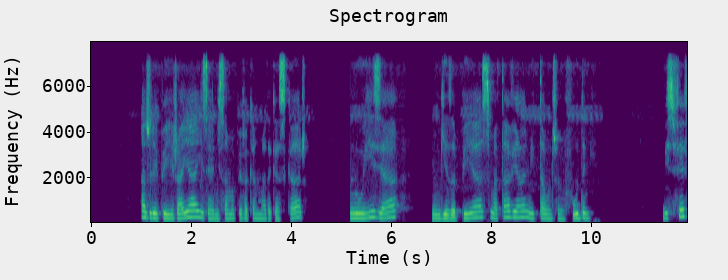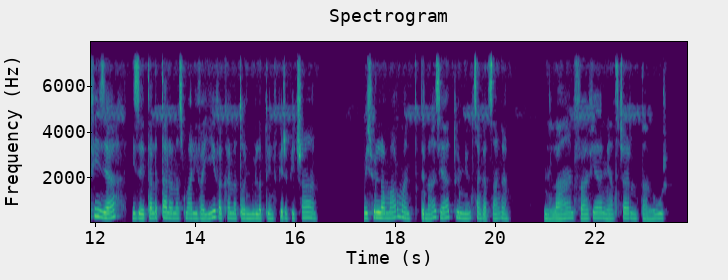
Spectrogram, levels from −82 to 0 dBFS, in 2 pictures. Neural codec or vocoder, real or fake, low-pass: none; real; 7.2 kHz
